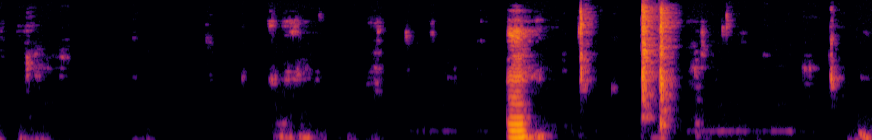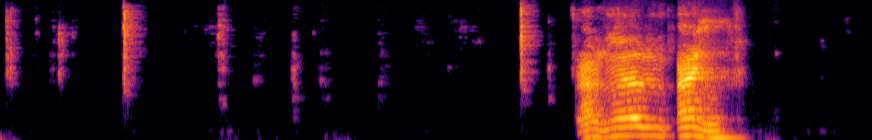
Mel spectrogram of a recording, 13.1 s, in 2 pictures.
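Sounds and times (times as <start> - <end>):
person chewing with lip smacks: 4.3 - 5.5.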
